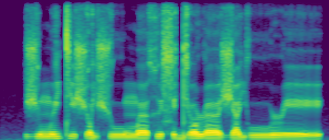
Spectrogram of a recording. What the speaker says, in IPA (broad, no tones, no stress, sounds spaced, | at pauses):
ʒ ɨ m ɘ j tʲ ɛ ʃ ɔ j ʃ uː m ɐː x ɨ s ɘ dʲ ɔ ɹ ɐː ʒ a j uː ɹ eː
